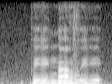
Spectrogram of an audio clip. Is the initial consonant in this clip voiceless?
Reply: yes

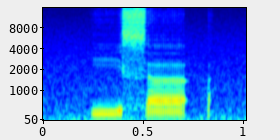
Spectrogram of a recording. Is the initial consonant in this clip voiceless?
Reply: yes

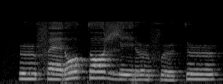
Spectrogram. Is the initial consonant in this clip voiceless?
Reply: yes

